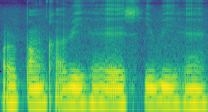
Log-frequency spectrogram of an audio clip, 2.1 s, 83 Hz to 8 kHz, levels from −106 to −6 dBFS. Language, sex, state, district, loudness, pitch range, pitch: Hindi, male, Arunachal Pradesh, Longding, -17 LUFS, 110-115 Hz, 115 Hz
